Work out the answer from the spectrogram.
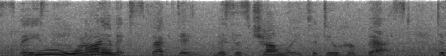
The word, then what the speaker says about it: Colmondeley: Shimanderlay. Shimandlay. that. Yes. Schmand delay. No, no, no. Barbara, this is one of those peculiar English words.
